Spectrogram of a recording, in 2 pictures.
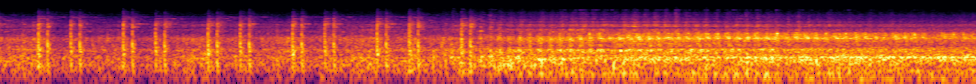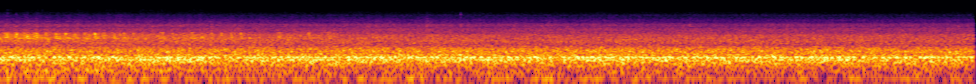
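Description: LHB passenger coaches of an express train rolling past, their wheels clicking rhythmically over rail joints for about the first seven seconds. The clicking then gives way to a steady rumble and hum of the train on the rails that lasts to the end.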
